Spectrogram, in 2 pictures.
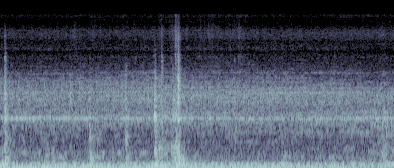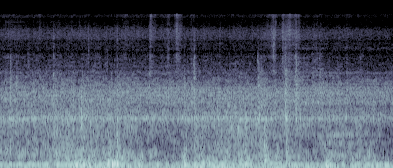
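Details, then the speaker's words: Test drive after clutch repair for hard, juddering take-off (worn flywheel or old pressure plate suspected): car pulls away with even low drone, no shudder; clutch now smooth. "sudah enak ya akhir-akhir enggak sudah halus Bro Sudah enak buat jalan ini"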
